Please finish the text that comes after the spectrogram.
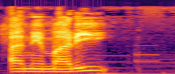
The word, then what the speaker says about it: Annemarie: Voy a hablar de una peli que pude ver anoche, que es Annemarie, así se pronuncia, dedicada a Annemarie Heinrich.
